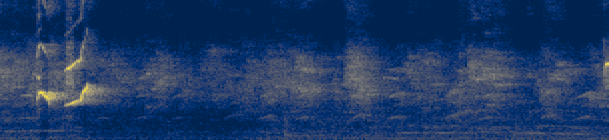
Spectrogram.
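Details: Greater green leafbird chattering: a brief, loud double whistle sweeping up and down, followed by a long stretch of soft high hiss.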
